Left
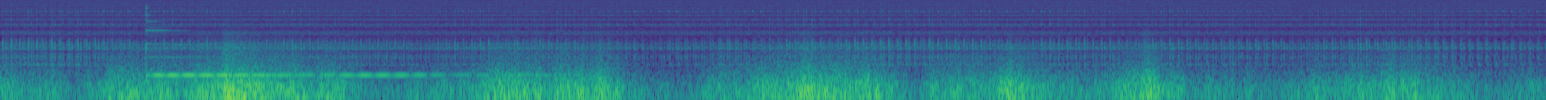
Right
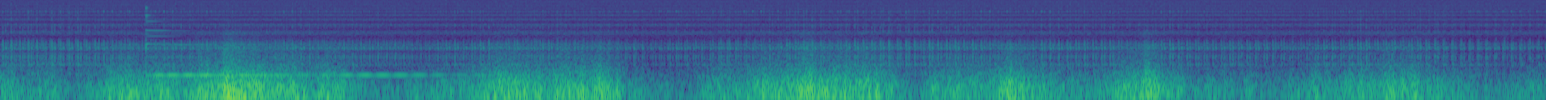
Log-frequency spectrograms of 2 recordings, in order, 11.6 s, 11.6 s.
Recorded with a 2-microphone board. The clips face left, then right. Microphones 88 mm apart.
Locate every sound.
1.1 s a clink: 20° left (ahead or behind)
